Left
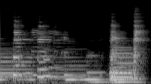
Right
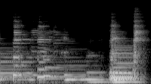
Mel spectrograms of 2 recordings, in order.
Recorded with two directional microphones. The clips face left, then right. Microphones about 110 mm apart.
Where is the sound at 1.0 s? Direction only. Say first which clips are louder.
Right 4 dB; 10° left (ahead or behind).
